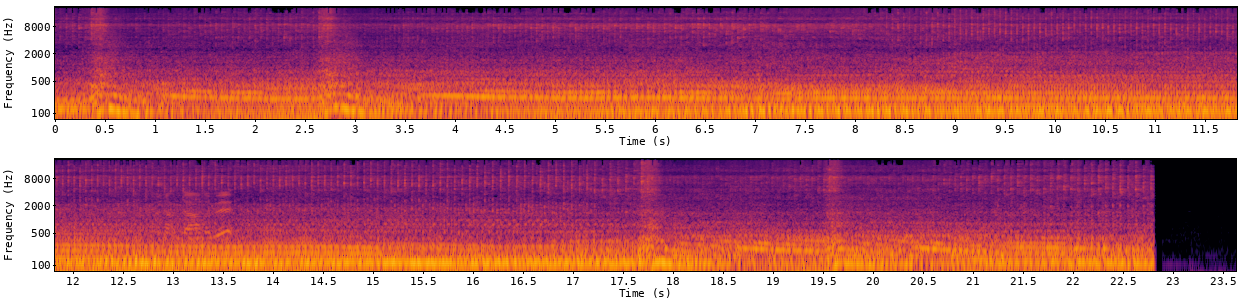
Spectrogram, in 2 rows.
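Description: A Yamaha XJ900 motorcycle engine idles steadily and loudly up close at first start-up after restoration, a low, even throbbing that runs unbroken until it cuts off at the very end.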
